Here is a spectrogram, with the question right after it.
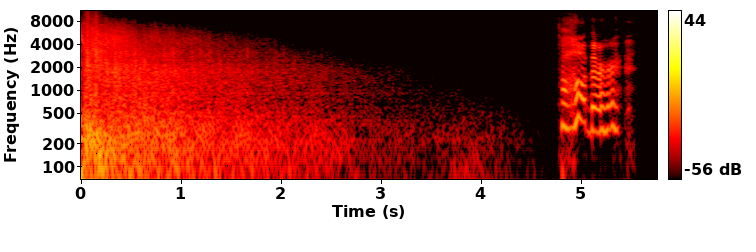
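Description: Gunshot in the video game Persona 3 Portable: a loud booming blast that rolls away in a long fading reverberant tail, then a short stretch of voice after it dies out.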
